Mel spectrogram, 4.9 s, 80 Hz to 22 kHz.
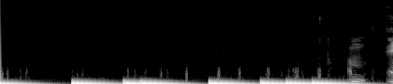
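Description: Deep 808 bass in a trap beat made in FL Studio, tuned to its lowest pitch, booming in a repeating rhythm of sustained low hits over about five seconds, with a brief vocal sound near the end.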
